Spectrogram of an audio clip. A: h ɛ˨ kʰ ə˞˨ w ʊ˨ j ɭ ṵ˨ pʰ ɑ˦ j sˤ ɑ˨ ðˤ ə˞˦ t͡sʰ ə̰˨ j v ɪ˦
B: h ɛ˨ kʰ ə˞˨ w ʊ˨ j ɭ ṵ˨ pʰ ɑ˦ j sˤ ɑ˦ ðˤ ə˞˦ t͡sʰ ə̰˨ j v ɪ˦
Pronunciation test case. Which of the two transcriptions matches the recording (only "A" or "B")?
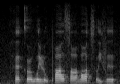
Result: A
